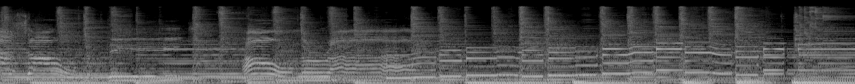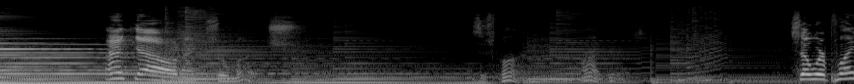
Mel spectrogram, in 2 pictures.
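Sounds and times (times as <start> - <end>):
upright bass: 0.0 - 15.0
strummed acoustic guitars: 0.0 - 17.0.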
